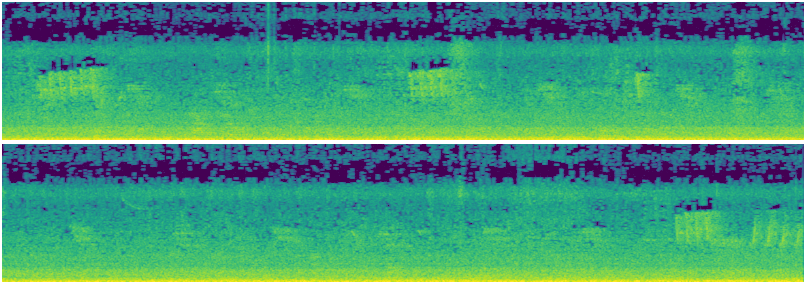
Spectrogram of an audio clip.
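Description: Small birds chirping in short high calls every second or two, over a steady low background noise.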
